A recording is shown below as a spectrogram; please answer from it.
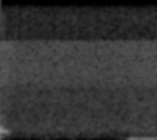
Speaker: kids I'm hungry can you hear my stomach I hope you can't hear it growling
